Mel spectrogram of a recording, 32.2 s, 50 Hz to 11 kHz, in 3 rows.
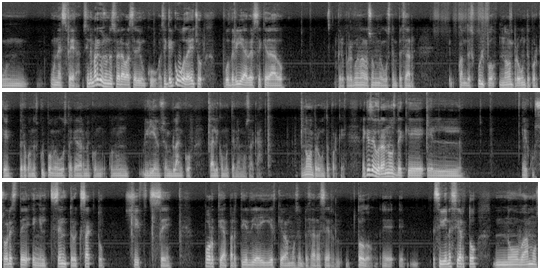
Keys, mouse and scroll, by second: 1.6-3.4 shift+middle drag, 5.0-6.3 shift+middle drag, 15.2-16.4 shift+middle drag, 18.6 scroll up 2, 19.6 shift+middle click, 20.5 shift+scroll up 2, 24.6 shift+c.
